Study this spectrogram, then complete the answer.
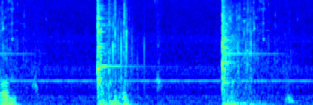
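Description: A pickaxe strikes stone with sharp knocks.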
